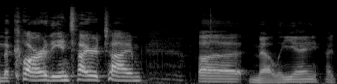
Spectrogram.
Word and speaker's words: Méliès: Méliès. Méliès. Okay, George Méliès. Thank you.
